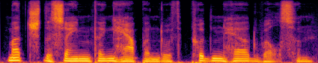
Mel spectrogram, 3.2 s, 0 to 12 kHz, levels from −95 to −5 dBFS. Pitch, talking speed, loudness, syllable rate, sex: 110 Hz, 150 wpm, -19 LUFS, 4.0 syllables/s, male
